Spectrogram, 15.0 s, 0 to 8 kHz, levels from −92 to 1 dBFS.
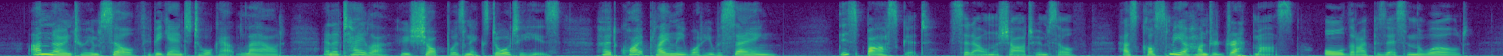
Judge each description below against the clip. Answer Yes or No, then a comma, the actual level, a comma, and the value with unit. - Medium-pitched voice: Yes, medium, 155 Hz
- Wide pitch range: Yes, wide, 6.1 semitones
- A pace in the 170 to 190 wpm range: Yes, average, 180 wpm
